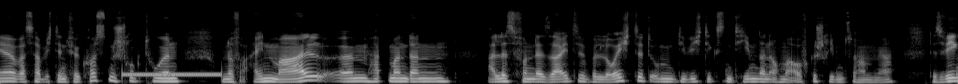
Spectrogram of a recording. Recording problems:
abrupt cut into speech; at the start and the end
phone ringing; noticeable; from 1 to 2 s; peak 2 dB below the speech

